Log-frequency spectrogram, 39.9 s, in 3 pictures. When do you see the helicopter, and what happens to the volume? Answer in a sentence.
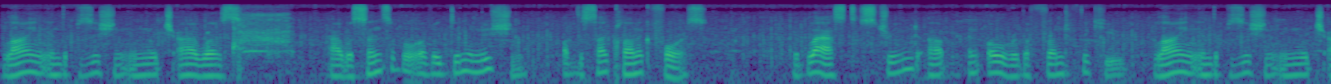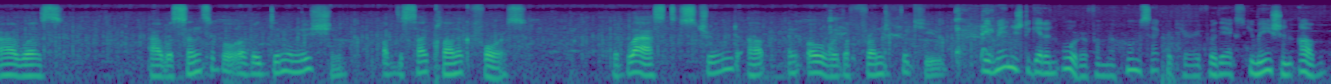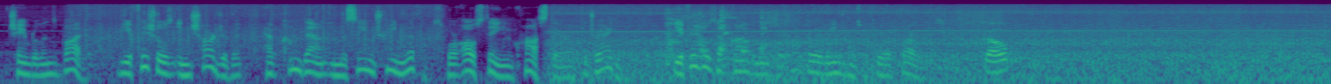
The helicopter can be heard from 32.0 to 39.8 s, at a steady volume.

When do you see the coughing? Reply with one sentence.
You can hear the coughing from 1.6 to 3.0 s, from 21.6 to 23.4 s and from 33.2 to 34.6 s.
